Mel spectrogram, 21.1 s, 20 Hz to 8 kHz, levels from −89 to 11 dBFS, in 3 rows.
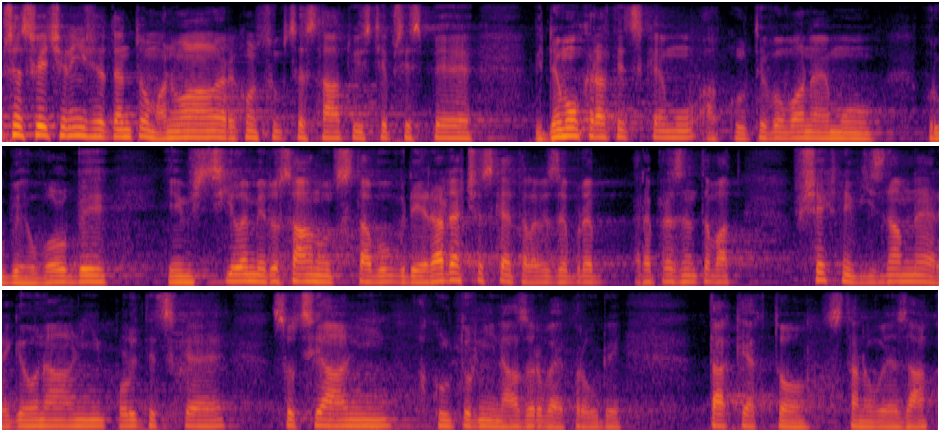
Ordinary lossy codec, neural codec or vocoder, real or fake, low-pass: AAC, 32 kbps; none; real; 7.2 kHz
